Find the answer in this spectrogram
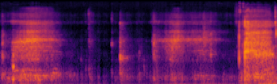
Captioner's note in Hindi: नाक से की जाने वाली आवाज़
